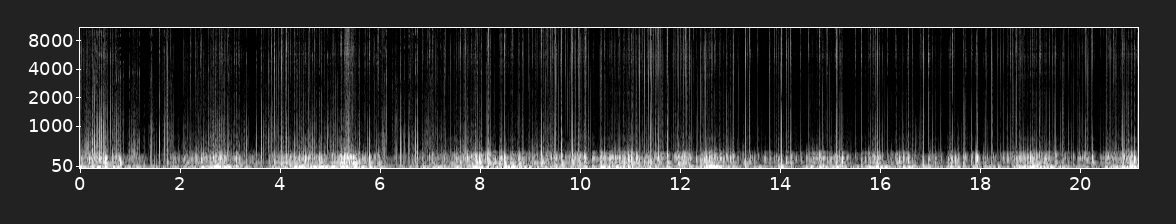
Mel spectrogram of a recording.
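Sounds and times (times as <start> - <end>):
microphone scratching: 0.0 - 21.1.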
